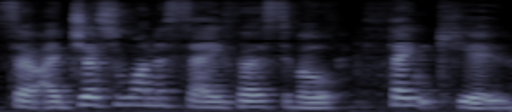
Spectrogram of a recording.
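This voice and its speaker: A woman speaks with an English accent. Her pitch is fairly low. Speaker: life coach. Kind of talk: live-streamed workshop. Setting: Facebook live video. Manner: animated; fast.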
